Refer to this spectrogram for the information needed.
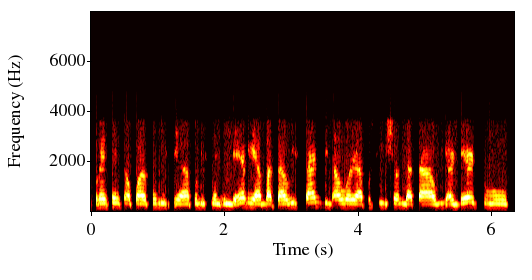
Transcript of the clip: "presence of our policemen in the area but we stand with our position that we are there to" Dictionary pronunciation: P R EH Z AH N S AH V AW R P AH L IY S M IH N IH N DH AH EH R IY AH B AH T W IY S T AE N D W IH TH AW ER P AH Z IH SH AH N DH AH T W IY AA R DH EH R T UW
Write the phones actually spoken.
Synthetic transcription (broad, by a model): P R EH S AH N S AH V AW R P AH L IY S M IH N IH N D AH EH R IY AH B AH T W IY S T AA N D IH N AW ER P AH S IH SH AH N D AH T W IY AA R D EH R T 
